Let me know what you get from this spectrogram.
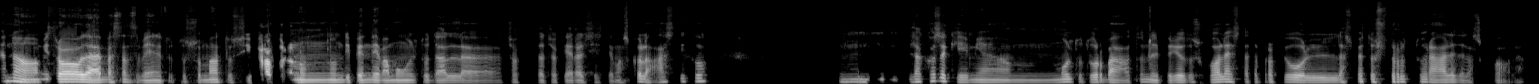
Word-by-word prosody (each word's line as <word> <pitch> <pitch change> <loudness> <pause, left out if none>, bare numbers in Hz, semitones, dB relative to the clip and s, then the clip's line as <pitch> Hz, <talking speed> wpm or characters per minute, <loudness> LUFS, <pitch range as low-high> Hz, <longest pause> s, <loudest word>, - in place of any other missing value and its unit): Ma 145 - -8
no, 110 -5 +7
mi 120 +1 -6
trovo 120 -1 +10
dai, 105 -3 +10
abbastanza 105 -1 -2
bene, 95 +1 -2
tutto - - -20
sommato 110 +2 -3
sì, - - -11
però - - +6
quello 105 - 0
non 105 0 -1
non 105 0 0
dipendeva 105 -2 0
molto 95 +1 -4
dal 90 -2 -6
ciò 100 - -16 0.2
da - - -11
ciò - - -13
che 95 - -10
era 90 0 -5
il 90 - -7
sistema 90 0 -18
scolastico. 140 +10 -6 1.3
Mhmm, 115 0 -8 0.4
la 125 +1 -5
cosa 155 +3 -2
che 110 -7 -7
mi 105 0 -6
ha, 105 -1 -5
mhmm, 100 0 -11
molto 120 +1 -4
turbato 105 -2 -4
nel 100 -5 -6
periodo 105 +1 -4
scuola, 110 +2 -2
è 125 - -2
stata 125 - -16
proprio 110 -1 -3
l'aspetto 105 +4 -4
strutturale 120 -4 -4
della 90 -3 -14
scuola. - - -20
105 Hz, 170 wpm, -23 LUFS, 100-115 Hz, 1.3 s, trovo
